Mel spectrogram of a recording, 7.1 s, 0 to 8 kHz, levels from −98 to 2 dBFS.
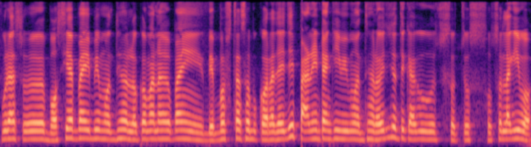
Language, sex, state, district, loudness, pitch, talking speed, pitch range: Odia, male, Odisha, Malkangiri, -18 LUFS, 165 Hz, 205 wpm, 160-175 Hz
